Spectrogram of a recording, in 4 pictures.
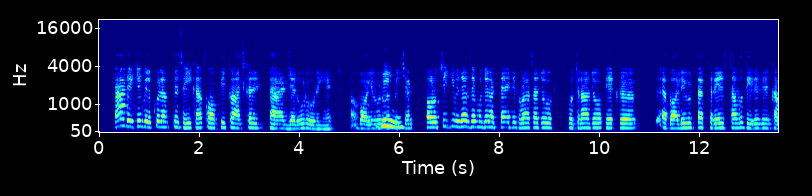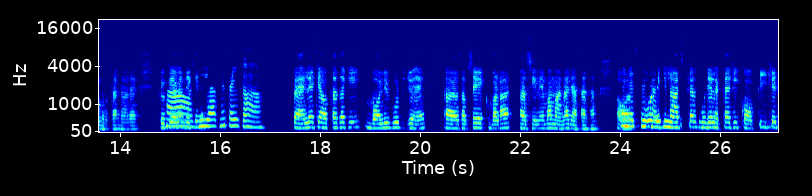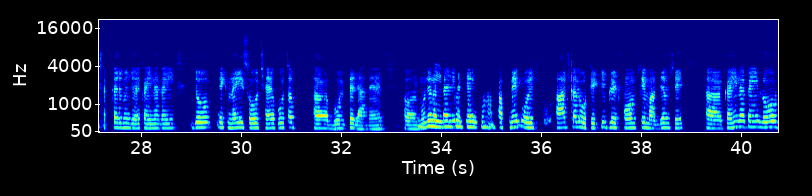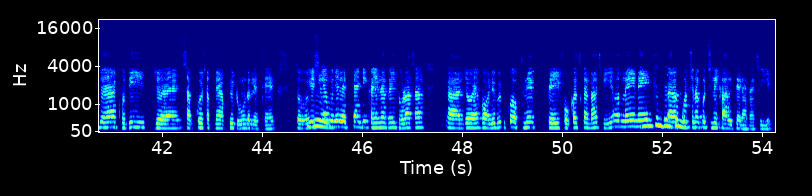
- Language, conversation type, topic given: Hindi, unstructured, आपको कौन-सी फिल्में हमेशा याद रहती हैं और क्यों?
- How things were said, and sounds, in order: in English: "कॉपी"; in English: "पिक्चर"; in English: "क्रेज़"; in English: "इंडस्ट्री"; in English: "कॉपी"; in English: "मूवीज़"; in English: "प्लेटफॉर्म्स"; in English: "फ़ोकस"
